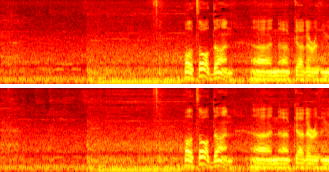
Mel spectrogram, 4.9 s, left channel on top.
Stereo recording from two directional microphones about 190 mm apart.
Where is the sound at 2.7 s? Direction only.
10° left (ahead or behind).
